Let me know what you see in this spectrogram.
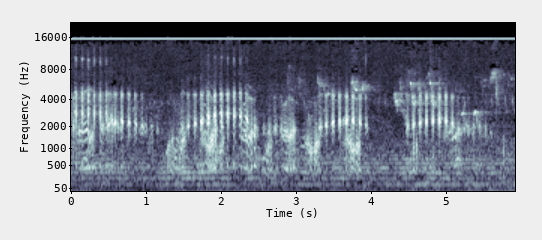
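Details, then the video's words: A frog croaking, sometimes in a chorus and sometimes alone: four rattling trills of rapid pulses, each about a second long, with short pauses between them and faint background calling. "Звук или как квакает лягушка"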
